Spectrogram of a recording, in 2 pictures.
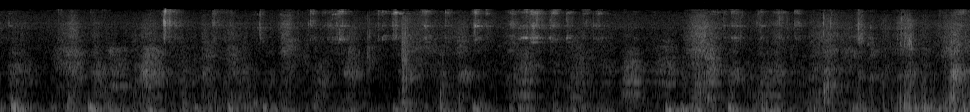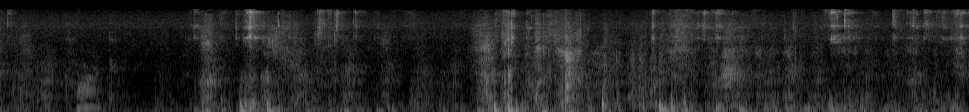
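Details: Two Soft-coated Wheaten Terriers, an adult dog and a puppy, play fighting indoors; low rumbling growls and scuffling run throughout, with louder bursts of snarling near the end and a person's voice now and then.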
